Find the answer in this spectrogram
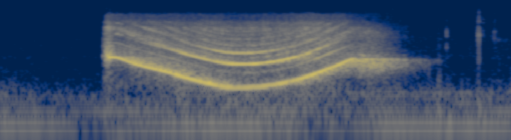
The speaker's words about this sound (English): Can we get a isolated whistle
